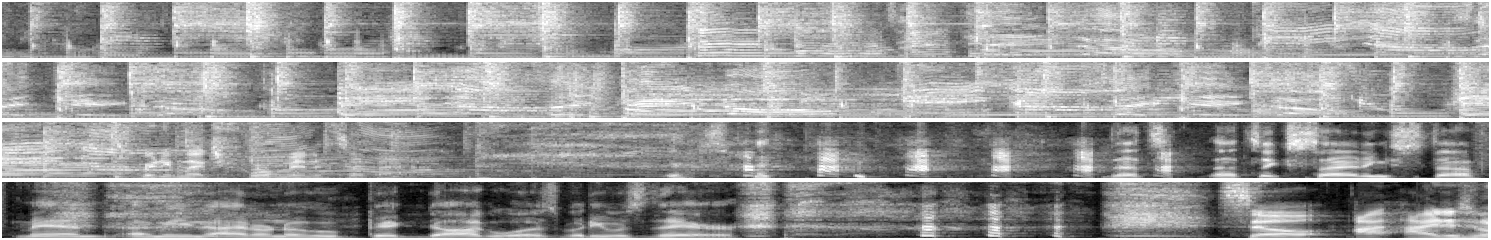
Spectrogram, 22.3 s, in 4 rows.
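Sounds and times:
smooth 1981 song with full band: 0.0s - 14.1s
speech: 12.1s - 12.9s, 13.6s - 14.2s, 15.3s - 19.8s, 21.4s - 22.2s
laughter: 13.0s - 15.8s, 16.8s - 18.0s, 19.6s - 20.9s.

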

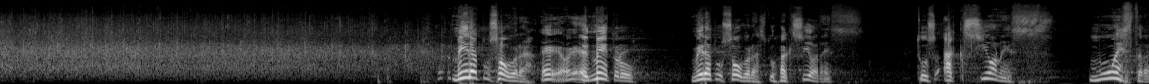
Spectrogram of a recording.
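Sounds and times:
audience applause: 0.0s - 4.5s
speech: 3.8s - 8.6s, 9.2s - 11.4s.

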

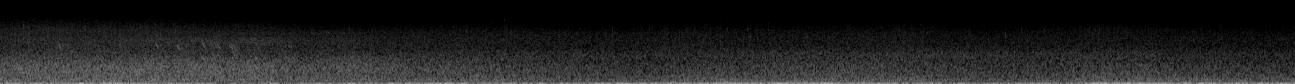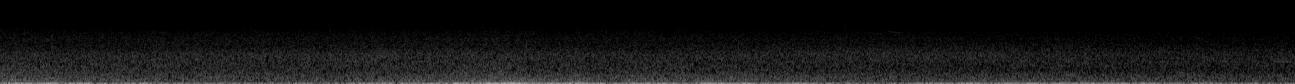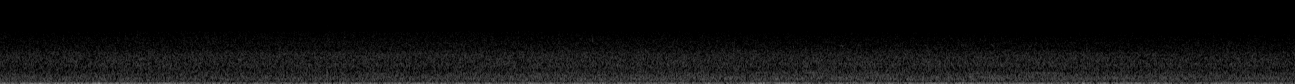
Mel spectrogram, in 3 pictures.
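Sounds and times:
wind in trees in the hills above Wooler in Northumberland: 0.0s - 38.8s.

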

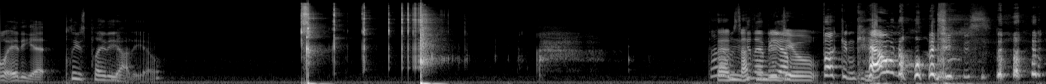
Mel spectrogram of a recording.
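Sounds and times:
speech: 0.0s - 1.7s, 7.1s - 10.4s
beer can cracking open: 3.0s - 4.7s.

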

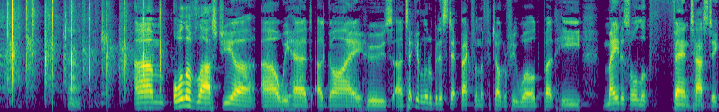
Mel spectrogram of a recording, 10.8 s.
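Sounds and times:
audience round of applause: 0.0s - 2.5s
speech: 2.0s - 10.7s.

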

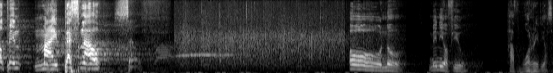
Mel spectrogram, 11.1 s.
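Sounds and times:
speech: 0.0s - 2.8s, 7.0s - 9.4s, 10.2s - 11.0s
audience clapping hands: 3.5s - 7.0s.

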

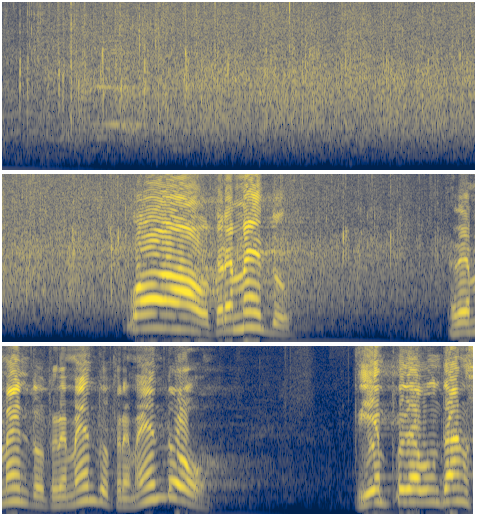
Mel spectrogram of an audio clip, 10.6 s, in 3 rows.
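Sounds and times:
audience clapping: 0.0s - 7.8s
speech: 4.5s - 5.8s, 6.9s - 8.8s, 9.8s - 10.6s.

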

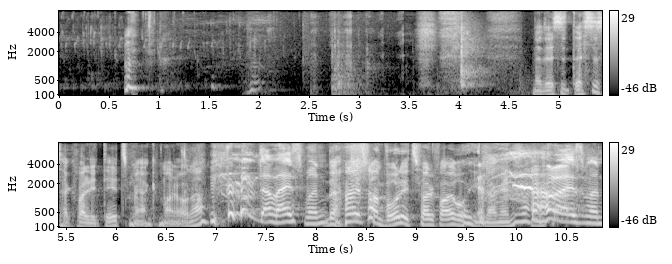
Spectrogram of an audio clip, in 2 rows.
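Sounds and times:
person drinking from a bottle, slurping and gulping: 0.0s - 2.7s
speech: 4.8s - 10.8s
laughter: 6.9s - 8.8s, 9.4s - 10.7s.

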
